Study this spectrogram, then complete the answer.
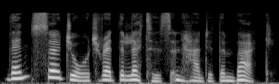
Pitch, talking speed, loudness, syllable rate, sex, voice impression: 200 Hz, 215 wpm, -18 LUFS, 4.8 syllables/s, female, feminine, very adult-like, slightly powerful, slightly fluent, intellectual, slightly strict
